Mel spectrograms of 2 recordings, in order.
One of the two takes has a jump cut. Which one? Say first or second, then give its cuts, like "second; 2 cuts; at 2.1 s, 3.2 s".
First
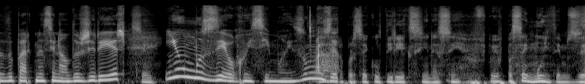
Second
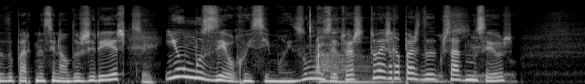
first; 1 cut; at 3.4 s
